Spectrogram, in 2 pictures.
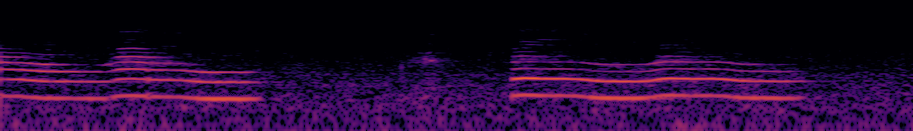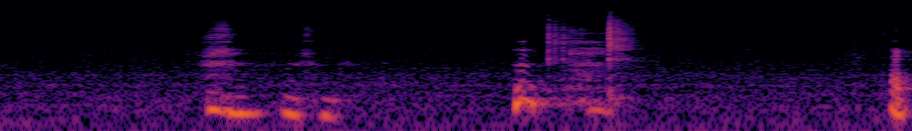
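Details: Quiet weekend with the Ragdoll pair Ao and Aki, aged two years eight months and two years four months: two drawn-out meows, each over a second long with a gently wavering pitch, then soft thumps and rustling.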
